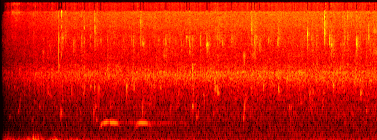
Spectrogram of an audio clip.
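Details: A Powerful Owl in the Southern Highlands of NSW gives two slow, deep, even hoots about three-quarters of a second apart, over steady trickling water and background hiss.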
